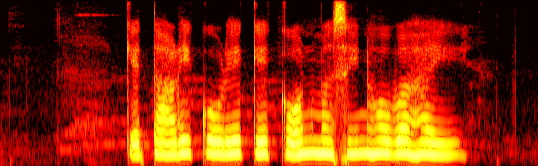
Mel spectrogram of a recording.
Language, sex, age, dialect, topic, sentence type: Magahi, female, 60-100, Central/Standard, agriculture, question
